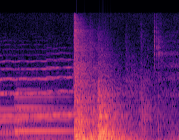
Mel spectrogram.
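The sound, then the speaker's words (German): A door is closed in a restaurant, landing as a single solid thunk with a brief dull rumble trailing off after the impact. “Kellner, schließen Sie die Tür.”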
